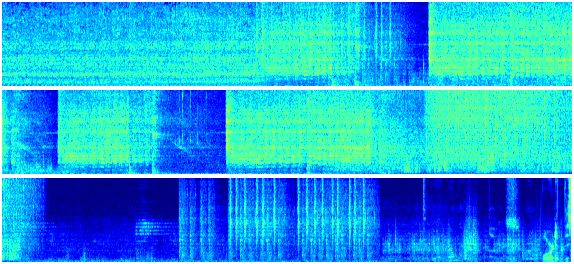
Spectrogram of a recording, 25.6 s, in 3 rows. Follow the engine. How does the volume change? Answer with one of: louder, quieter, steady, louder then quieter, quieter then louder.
steady.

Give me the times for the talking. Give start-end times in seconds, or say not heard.
23.4-25.6.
